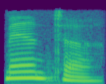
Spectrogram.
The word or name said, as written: manta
